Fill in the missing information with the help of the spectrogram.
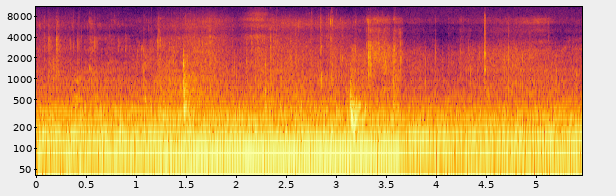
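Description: Fishing boat's engine running with a steady low hum that swells for a couple of seconds in the middle, wind on the microphone, and a few light clicks.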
